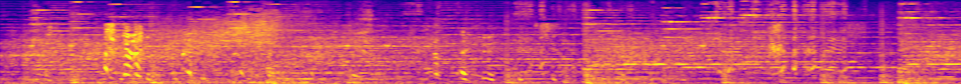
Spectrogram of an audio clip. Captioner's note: crying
